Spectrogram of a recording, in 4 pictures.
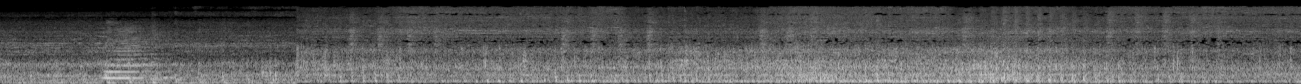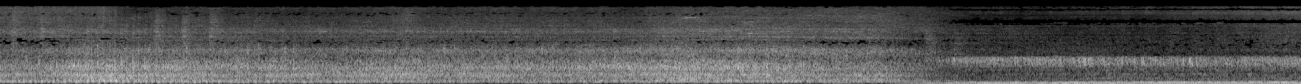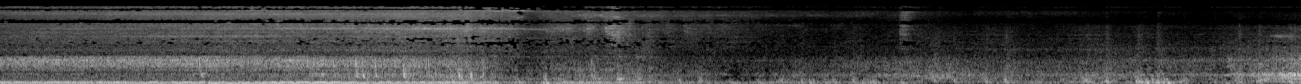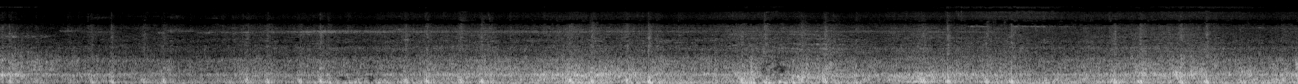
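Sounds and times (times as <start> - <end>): passenger train passing: 0.0 - 52.0
wheels clattering on rail: 1.0 - 22.8, 29.1 - 52.0.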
